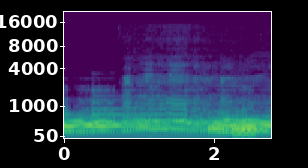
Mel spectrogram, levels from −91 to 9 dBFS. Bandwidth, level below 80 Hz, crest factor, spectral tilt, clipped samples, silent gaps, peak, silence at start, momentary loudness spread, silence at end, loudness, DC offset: 4.9 kHz; -54 dBFS; 14 dB; -11 dB/octave; under 0.1%; none; -8 dBFS; 0 s; 9 LU; 0 s; -23 LUFS; under 0.1%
